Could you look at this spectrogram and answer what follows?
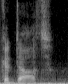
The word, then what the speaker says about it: Gadot: I found out that it's pronounced Gadot. – Gal Gadot? – Yeah. Just like I found out that it's pronounced Jared Leto.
